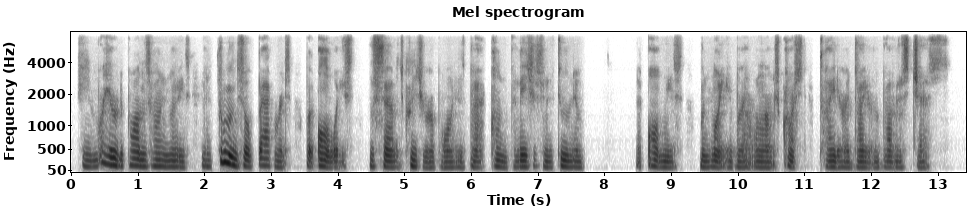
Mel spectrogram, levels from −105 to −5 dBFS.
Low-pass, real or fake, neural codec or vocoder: 7.2 kHz; fake; autoencoder, 22.05 kHz, a latent of 192 numbers a frame, VITS, trained on one speaker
